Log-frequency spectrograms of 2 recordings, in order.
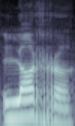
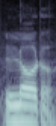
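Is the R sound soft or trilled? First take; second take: trilled; soft. First: The middle R is strongly trilled. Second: The middle R is a soft tap. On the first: The speaker calls it wrong. "We don't say parra or lorro" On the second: The speaker calls it right. "it's soft"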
